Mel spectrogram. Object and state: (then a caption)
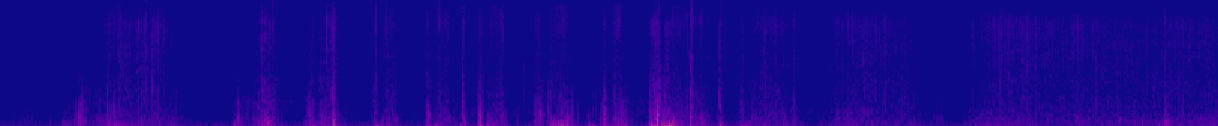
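Plastic flip-sequin fabric being brushed. A blue nitrile-gloved hand brushes its fingertips across a large, flat, thin and soft sheet of two-tone silver and pink reversible plastic flip sequin fabric, flipping the sequins' colour. Quick, irregular swishes of crisp rustling and crinkling sweep across the fabric, then settle into a quieter, steadier brushing toward the end.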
